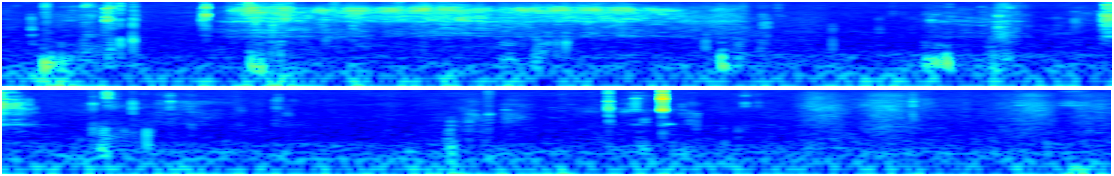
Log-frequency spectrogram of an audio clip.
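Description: Someone chewing and crunching food close to the microphone: irregular soft crunches and small clicks, with a short rustle about a second in.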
